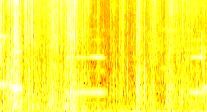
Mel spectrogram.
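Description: A large sheet of paper, the wrapping of a despacho offering bundle, crinkling and rustling as it is folded by hand, in short irregular crackles.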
